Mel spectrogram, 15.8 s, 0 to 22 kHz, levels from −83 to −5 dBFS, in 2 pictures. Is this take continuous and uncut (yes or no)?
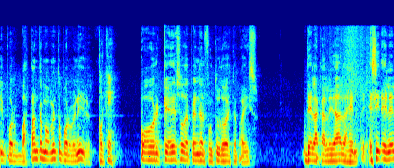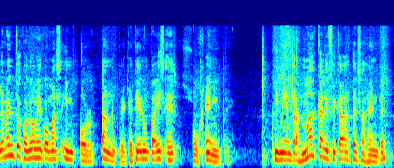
yes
